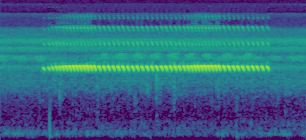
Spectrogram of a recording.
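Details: Cricket recorded in nature, giving one sustained high-pitched pulsed trill of about three seconds, rapid even pulses with faint upper overtones, over a quiet low rumble of background noise.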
